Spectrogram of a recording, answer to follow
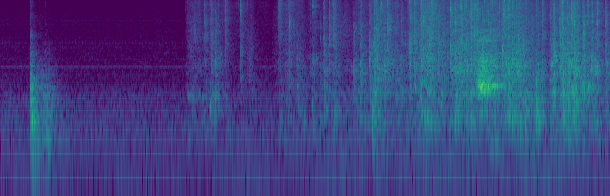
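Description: A single sharp knock, then from about two seconds in, loud crinkling and rustling of a paper sugar bag being handled and opened.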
